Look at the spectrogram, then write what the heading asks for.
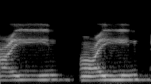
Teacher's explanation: अब हमारा ऐन का मखरज भी वसतुल हलक से है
